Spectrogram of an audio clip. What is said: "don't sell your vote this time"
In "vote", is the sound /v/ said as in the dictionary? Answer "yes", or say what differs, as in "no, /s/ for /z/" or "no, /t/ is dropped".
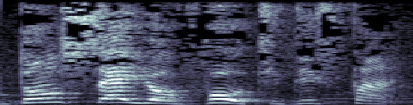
yes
